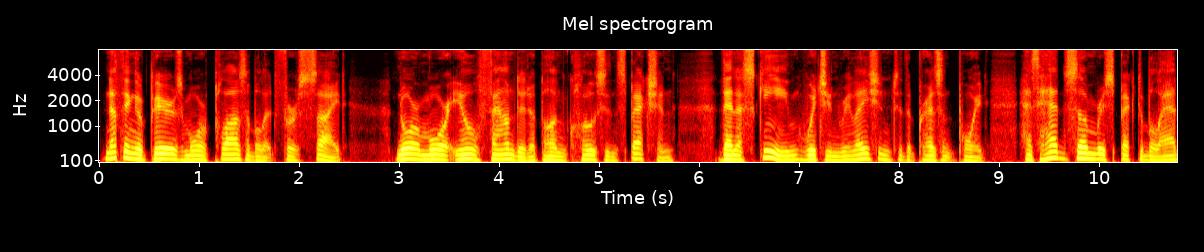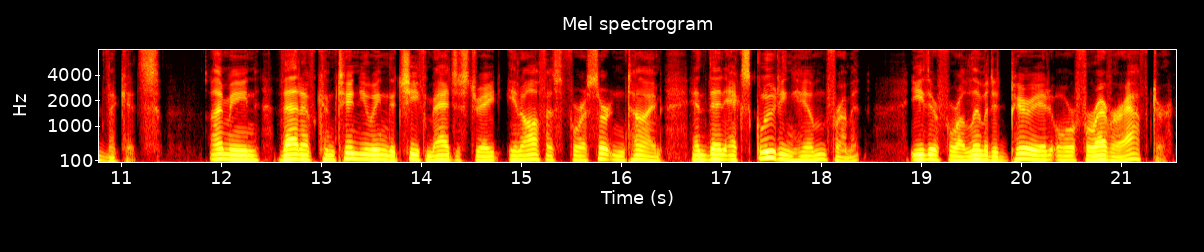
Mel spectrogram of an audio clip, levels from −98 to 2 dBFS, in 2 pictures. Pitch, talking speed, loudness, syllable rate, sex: 115 Hz, 155 wpm, -19 LUFS, 5.0 syllables/s, male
